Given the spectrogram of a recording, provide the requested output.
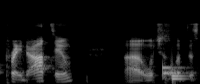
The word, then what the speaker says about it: Praedatum: Um, his current main project, I'm I never pronounce it correctly. Uh, per parad, can you help me here? Pradatu.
